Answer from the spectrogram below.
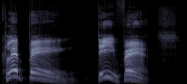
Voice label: Sports Human Voice Male Football Referee; Clipping Defense

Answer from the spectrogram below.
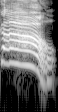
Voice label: Human Male Yells And Cheers Go

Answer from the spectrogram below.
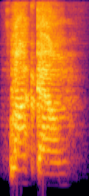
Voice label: Human Female Voice Plant Security Dispatch; Lock Down; Emergency

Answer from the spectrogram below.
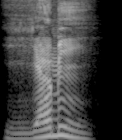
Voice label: Cartoon Voice "Yummy"; AdobeCC

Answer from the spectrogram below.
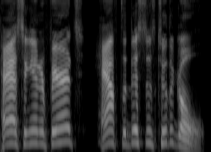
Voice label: Sports Human Voice Male Football Referee

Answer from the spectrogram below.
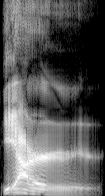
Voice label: Human Pirate Say Yarr

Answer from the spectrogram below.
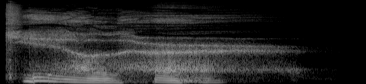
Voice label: Horror Scary Demon Speak Kill Her

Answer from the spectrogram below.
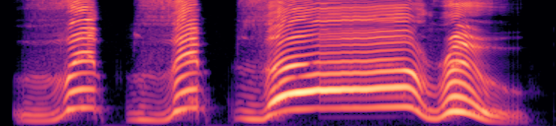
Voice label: Cartoon Voice Zip Zip Zaroo Radio Host

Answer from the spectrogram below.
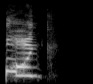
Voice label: Cartoon Loud Voice "Boink"

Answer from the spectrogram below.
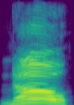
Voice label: "No", Human Male

